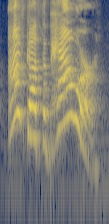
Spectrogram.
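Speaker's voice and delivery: high, loud, slow proclamation; joyful affirmation. Shown as a demonstration. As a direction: declare it with triumphant joy.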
